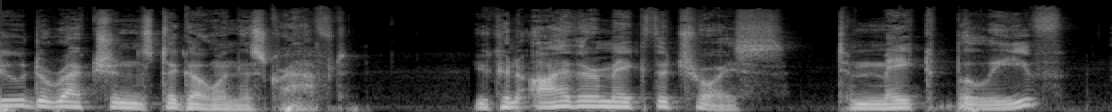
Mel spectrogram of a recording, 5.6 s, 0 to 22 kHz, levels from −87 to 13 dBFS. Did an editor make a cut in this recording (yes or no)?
no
